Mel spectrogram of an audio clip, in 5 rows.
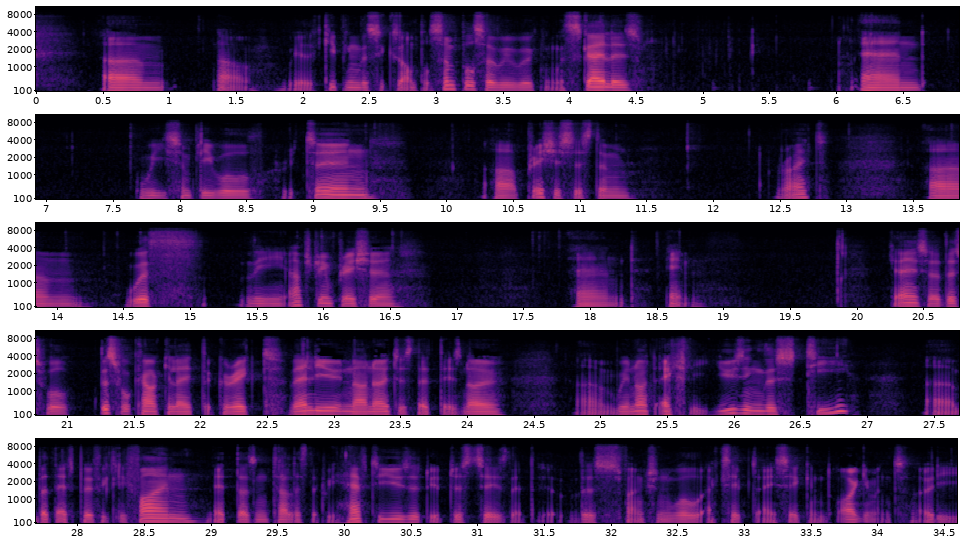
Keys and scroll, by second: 2.5 :, 3.4 Return, 8.6-10.8 typing, 11.4 Down, 11.9 Return, 13.9-18.6 typing.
